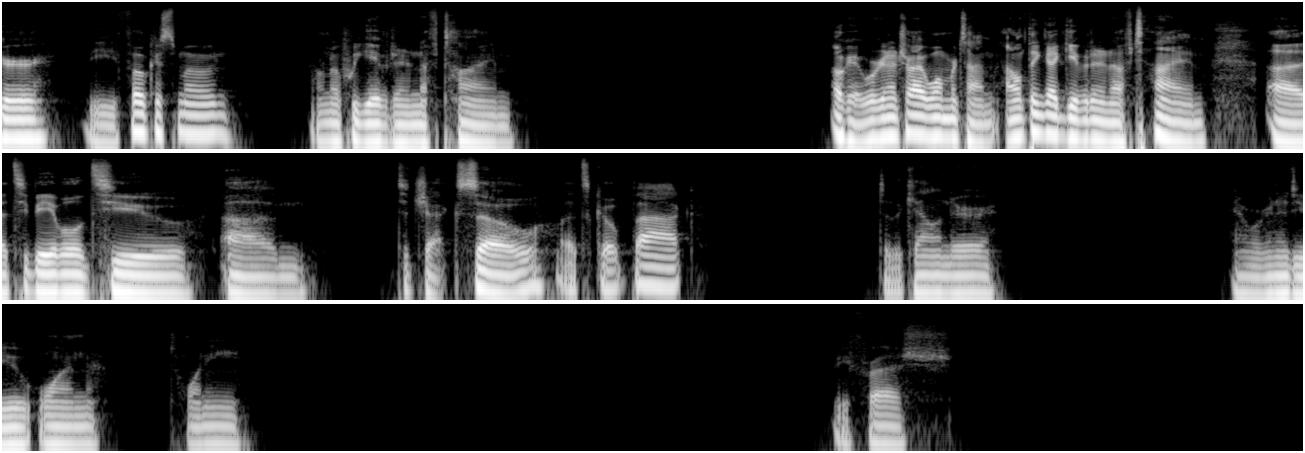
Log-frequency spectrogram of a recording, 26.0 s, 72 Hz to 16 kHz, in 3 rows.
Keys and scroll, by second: 17.8-18.8 typing, 22.4 super+r.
